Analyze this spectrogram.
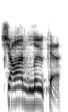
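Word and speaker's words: Gianluca: It's pronounced John Luca. John Luca. John Luca. Okay. Yes, but he just goes by Luca.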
